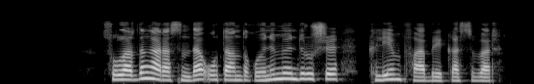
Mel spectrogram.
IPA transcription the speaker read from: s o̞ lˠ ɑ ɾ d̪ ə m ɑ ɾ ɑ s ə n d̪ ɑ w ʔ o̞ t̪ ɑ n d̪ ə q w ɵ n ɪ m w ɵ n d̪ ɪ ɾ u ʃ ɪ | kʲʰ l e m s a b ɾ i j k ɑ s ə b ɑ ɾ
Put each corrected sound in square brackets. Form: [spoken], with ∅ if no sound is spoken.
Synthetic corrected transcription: s o̞ lˠ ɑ ɾ d̪ ə [ɴ] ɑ ɾ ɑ s ə n d̪ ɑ w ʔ o̞ t̪ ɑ n d̪ ə q w ɵ n ɪ m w ɵ n d̪ ɪ ɾ u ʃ ɪ | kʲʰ l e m [f] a b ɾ i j k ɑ s ə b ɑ ɾ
